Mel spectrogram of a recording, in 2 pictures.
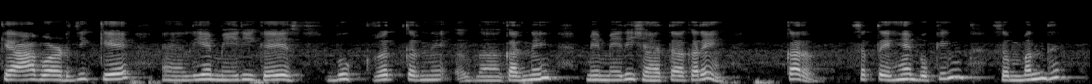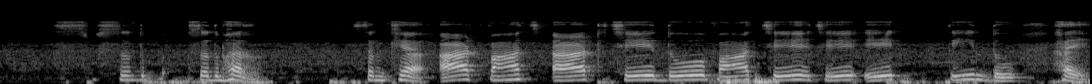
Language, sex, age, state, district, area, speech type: Hindi, female, 60+, Uttar Pradesh, Sitapur, rural, read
